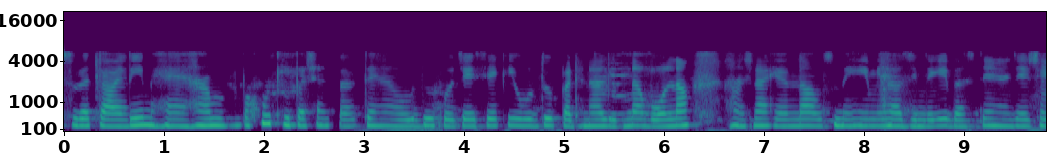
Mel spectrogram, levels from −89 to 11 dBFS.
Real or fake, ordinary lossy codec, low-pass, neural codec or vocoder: fake; none; 5.4 kHz; codec, 16 kHz, 2 kbps, X-Codec, HuBERT features, trained on balanced general audio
